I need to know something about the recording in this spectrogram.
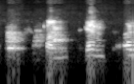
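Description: A dog barking: three short barks about half a second apart.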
